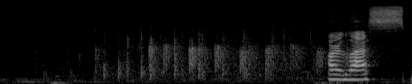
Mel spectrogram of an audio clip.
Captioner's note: applause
